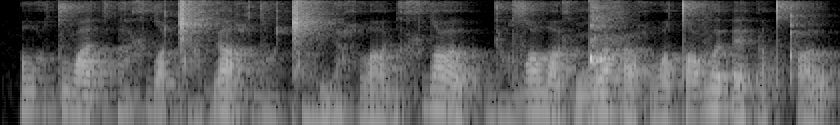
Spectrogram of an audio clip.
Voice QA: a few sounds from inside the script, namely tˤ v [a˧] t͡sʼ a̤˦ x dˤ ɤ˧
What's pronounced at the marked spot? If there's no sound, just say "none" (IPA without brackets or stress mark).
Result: a˧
